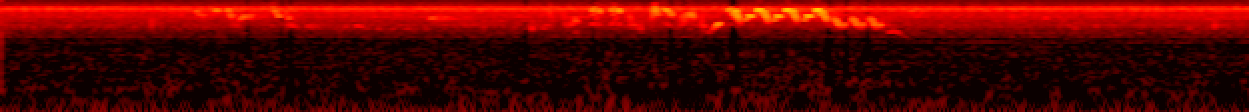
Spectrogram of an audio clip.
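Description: High-pitched bird chirps: a few notes about a second in, then a quick run of short falling notes from about three to four and a half seconds in, over a steady outdoor hiss.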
